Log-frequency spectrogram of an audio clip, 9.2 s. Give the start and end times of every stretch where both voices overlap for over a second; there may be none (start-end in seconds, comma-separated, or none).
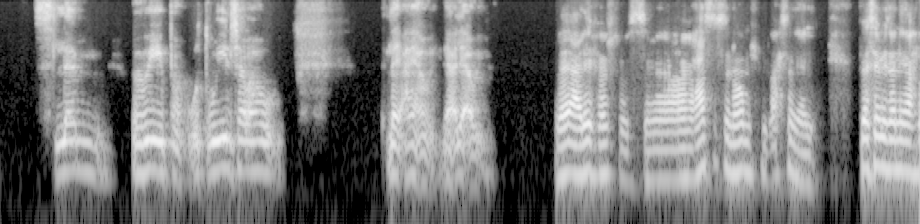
none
